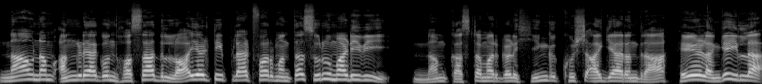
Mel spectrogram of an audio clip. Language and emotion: Kannada, happy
